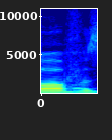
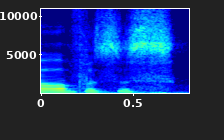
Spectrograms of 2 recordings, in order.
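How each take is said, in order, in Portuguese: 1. É dita com a voz normal do falante. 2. É dita com uma voz de criatura fingida. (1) "ele não fala ovos" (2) "ele fala ovos"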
